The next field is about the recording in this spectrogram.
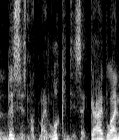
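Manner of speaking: put-on soft German accent sliding into Russian. Playing a character the other speaker calls Führer, German accent drifting Russian. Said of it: "Why am I turning somehow Russian?".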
